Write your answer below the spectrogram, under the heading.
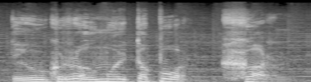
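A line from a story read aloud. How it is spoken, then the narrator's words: Growl. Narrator (Russian): зарычал Ангрон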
